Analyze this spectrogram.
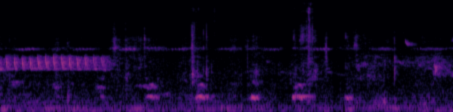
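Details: Common nightingale singing high in willow treetops on village outskirts in Poltava region, Ukraine, on a late-spring evening: fast rattling run of about ten identical high notes, then scattered low rich whistles and sharp notes, over faint insect hum.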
